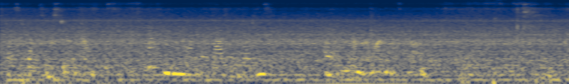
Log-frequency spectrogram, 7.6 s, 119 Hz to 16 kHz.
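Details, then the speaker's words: Vintage 1976–77 Kou Horng 9" oscillating table fan on high speed: a steady, even rush of air over a low motor hum with no ticking or rattle; the fan runs smoothly, very quiet but moving a lot of air. "this fan is very quiet but it moves a lot of Air"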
